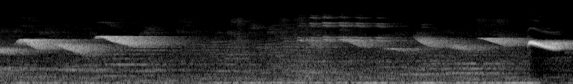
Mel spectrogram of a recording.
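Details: Green-winged saltator, known as trinca-ferro, singing in a song duel; repeated clear whistled notes sweeping downward, alternating louder and softer phrases, with a low hum in the background.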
